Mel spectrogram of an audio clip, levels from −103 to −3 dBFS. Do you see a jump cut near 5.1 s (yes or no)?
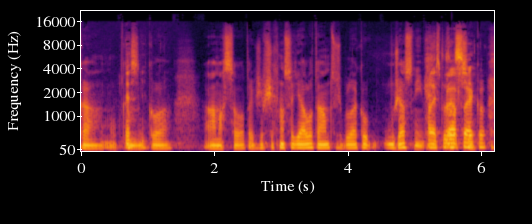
yes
